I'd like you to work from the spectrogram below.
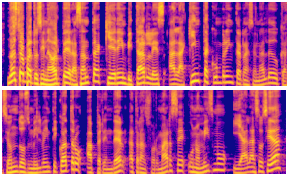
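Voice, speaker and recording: A man with a fairly high voice reads out a sponsor announcement. He keeps an even, measured reading tone throughout. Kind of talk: read sponsor message.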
